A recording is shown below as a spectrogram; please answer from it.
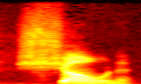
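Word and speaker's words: Sjón: of this particular writer i made sure to double check this pronunciation shone is the writer the co-writer of the northmen shone also wrote he's an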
